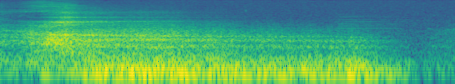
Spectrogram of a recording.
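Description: A long, slow exhale in a guided meditation breathing exercise, a soft breathy rush that swells early and then tapers off, close and alone with no talking.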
